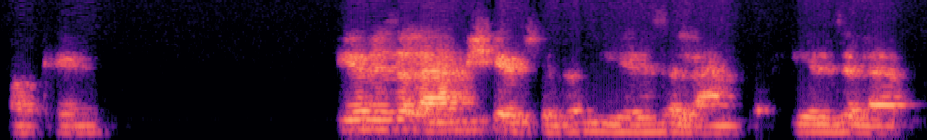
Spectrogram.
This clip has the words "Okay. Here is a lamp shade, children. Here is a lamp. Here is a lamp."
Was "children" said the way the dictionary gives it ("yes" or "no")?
no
